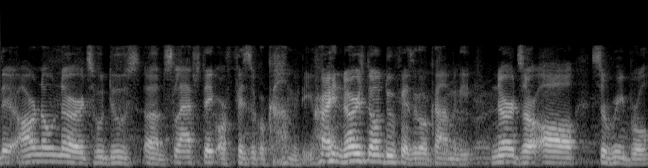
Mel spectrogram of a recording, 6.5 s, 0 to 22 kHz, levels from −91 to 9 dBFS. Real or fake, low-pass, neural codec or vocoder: real; 7.2 kHz; none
